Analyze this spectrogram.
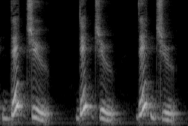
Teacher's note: ج اللي هو اصلا بالمناسبة صوته افريكت، من الافريكتس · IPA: /dɪʤuː/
